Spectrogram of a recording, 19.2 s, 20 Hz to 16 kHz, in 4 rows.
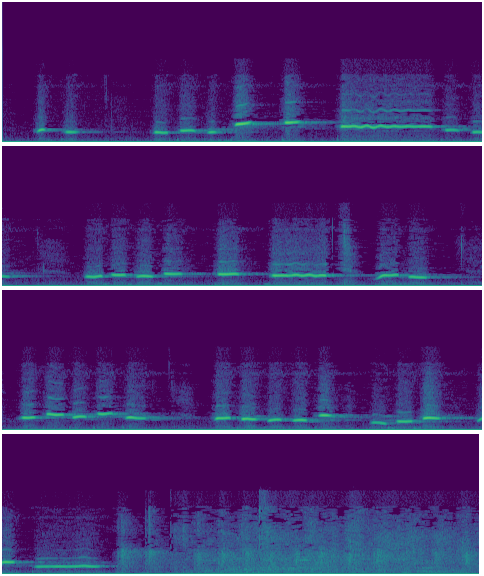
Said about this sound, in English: The movie was The Longest Day, a movie about June 6, 1944. And the theme song that I can still whistle and do now sometimes is Colonel Bogey's March. Whistle it with me.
